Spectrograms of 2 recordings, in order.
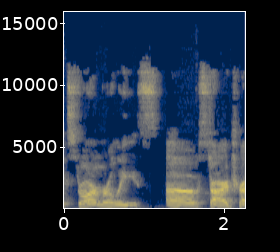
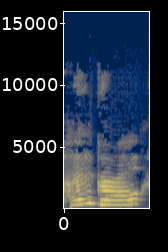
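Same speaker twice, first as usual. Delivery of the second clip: flirty; 11 semitones higher, 4 dB louder than usual. Acted. Flirty greeting to the screen.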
